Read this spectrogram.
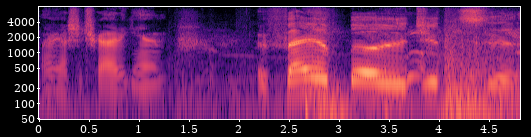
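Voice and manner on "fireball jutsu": slow theatrical villain menace, drawn out; Naruto villain voice. Pretend. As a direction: drag out the jutsu call like an anime villain. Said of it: "That's a little better".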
